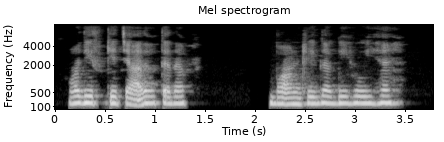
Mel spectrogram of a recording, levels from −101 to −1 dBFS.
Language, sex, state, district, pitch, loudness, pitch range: Hindi, female, Chhattisgarh, Sarguja, 190 Hz, -21 LUFS, 185-195 Hz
